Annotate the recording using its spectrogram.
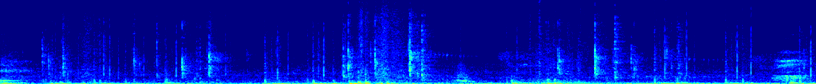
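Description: Fists land punches with dull thuds.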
